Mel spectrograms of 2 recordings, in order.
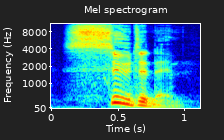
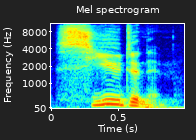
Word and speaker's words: pseudonym: and the US pronunciation in the United Kingdom it's more likely to be pseudonym where there's a y sound before the U in America that sound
